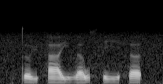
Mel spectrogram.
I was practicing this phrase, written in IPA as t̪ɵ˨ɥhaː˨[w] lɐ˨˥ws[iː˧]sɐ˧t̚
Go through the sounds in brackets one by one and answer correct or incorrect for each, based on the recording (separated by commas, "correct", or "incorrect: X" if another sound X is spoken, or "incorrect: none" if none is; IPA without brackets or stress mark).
incorrect: j, incorrect: iː˨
